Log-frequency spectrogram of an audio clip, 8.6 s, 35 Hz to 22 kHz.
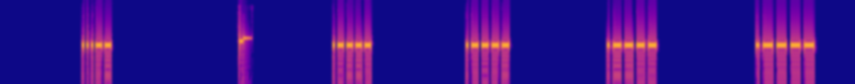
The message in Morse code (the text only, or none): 3 1111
